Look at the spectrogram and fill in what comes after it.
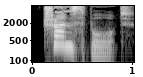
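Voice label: "transport", British English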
